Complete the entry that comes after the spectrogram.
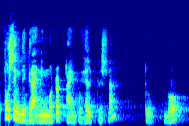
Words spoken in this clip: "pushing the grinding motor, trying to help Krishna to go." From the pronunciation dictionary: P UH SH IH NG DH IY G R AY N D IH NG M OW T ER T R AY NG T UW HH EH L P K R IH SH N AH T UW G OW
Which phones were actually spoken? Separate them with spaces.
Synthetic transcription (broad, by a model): P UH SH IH NG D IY G R AY N D IH NG M OW T ER T AY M T UW HH EH L P K R IH SH N AH T UW G OW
